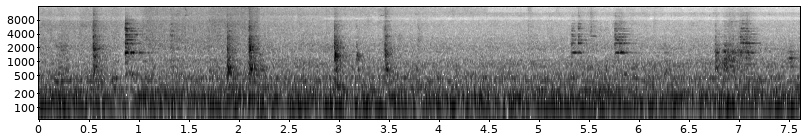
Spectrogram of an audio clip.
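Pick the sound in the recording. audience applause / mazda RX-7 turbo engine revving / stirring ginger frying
stirring ginger frying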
